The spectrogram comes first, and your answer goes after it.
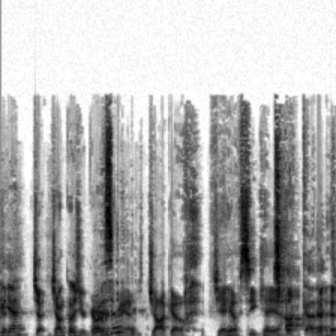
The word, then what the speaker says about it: Jocko: I have my you just call him Junko? Is it Junko? Is it Jocko? How do you say his name again? Junko's your garbage man. Jocko.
